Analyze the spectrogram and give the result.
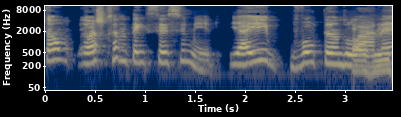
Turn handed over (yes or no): yes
